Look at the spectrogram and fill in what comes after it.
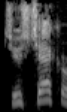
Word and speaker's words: Juszczyk: I can't pronounce his name. – Juszczyk. – Did I say Juszczyk? – It's on Twitter.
